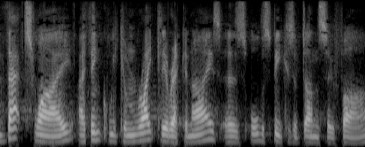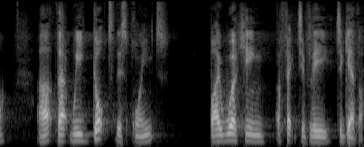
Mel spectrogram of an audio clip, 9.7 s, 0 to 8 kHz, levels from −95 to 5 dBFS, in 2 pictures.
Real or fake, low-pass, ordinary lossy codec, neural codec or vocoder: real; none; none; none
